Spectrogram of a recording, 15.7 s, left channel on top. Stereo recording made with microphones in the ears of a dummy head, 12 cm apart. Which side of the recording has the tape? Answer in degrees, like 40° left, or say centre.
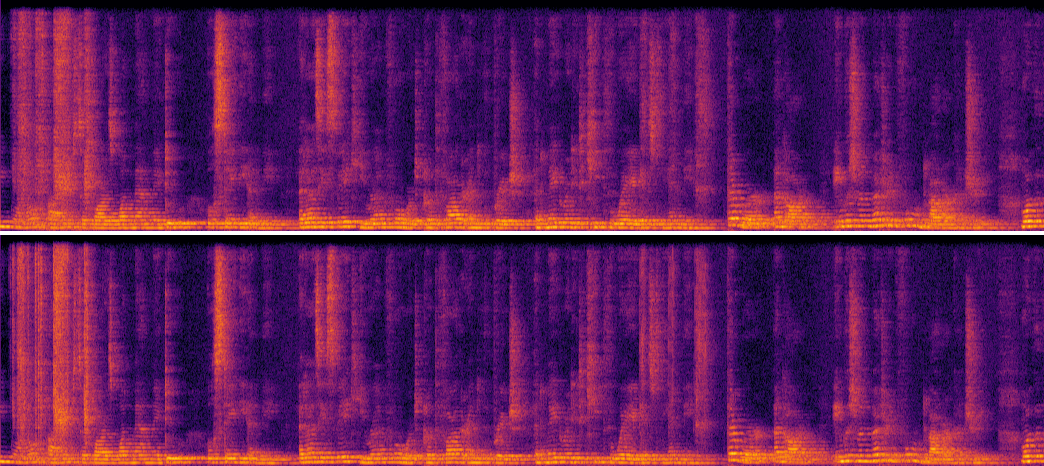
70° right.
